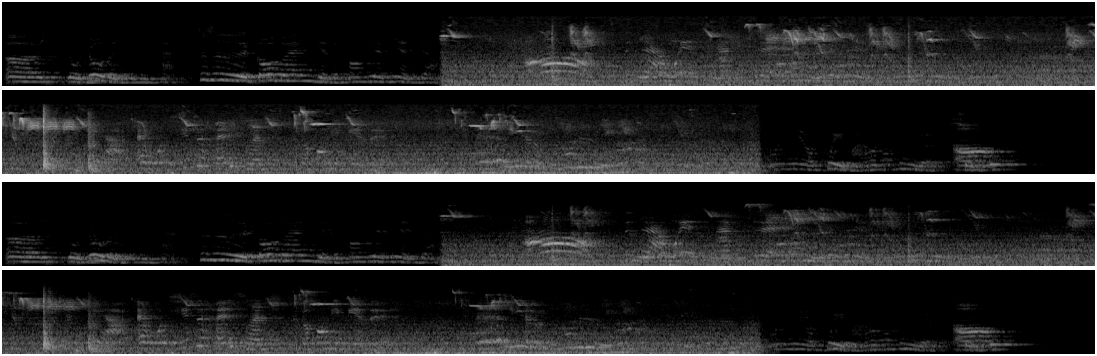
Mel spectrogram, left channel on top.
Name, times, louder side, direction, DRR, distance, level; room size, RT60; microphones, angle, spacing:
voice 1, 0.0-4.7 6.2-7.5 7.8-11.0 15.5-20.9, equal, 40° left, 6 dB, 7.0 m, -45 dB
sound 1, 4.4-18.5, left 6 dB, 60° left, 2.1 m, -35 dB
voice 2, 5.2-7.9 11.5-15.0 15.7-16.3 20.4-20.9, equal, ahead, 5 dB, 5.1 m, -39 dB
29.0 x 20.5 x 8.3 m, 0.64 s
head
